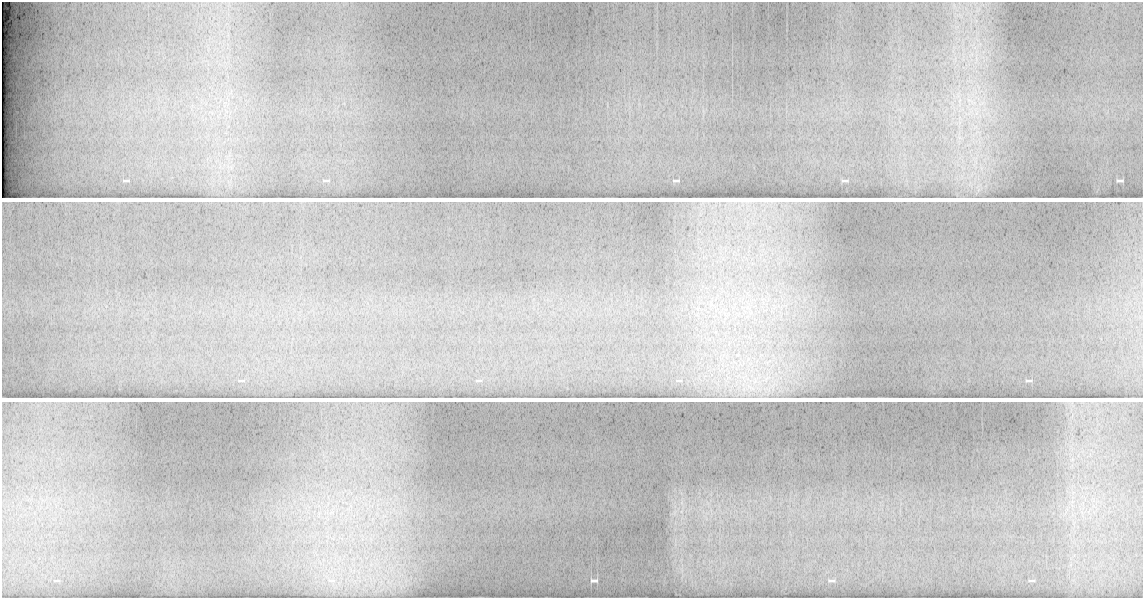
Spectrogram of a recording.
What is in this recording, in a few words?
Beach; Gili Beach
